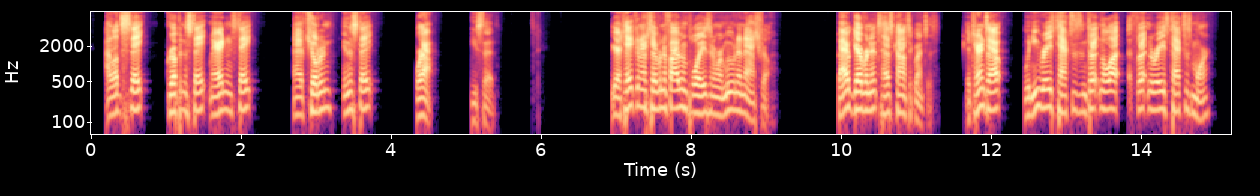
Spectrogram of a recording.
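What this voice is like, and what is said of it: Imitates another person's voice. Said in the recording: “doing this Ben Shapiro voice. It's a little annoying”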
